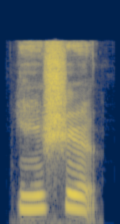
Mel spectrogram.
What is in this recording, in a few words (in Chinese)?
"于是", Chinese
